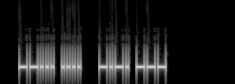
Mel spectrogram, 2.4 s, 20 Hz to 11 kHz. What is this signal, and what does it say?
Morse code, heard as a keyed tone, about 44 wpm, 700 Hz. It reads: 7H CO
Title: Winter Field Day Exchanges Encore 45wpm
